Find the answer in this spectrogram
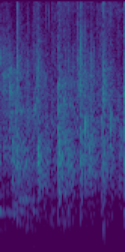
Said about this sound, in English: Would you give the Lord a hand clap of praise for that?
